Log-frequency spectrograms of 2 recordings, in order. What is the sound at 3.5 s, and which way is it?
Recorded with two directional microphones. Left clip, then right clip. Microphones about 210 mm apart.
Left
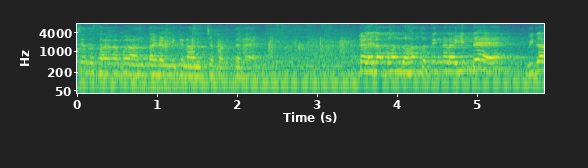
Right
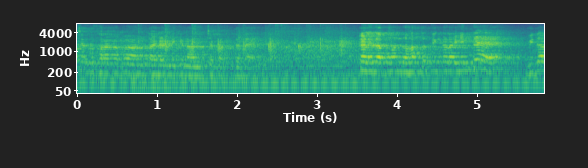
A man's voice, 55° left (ahead or behind).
